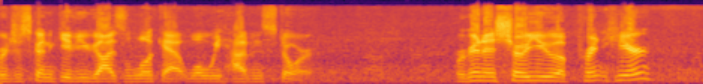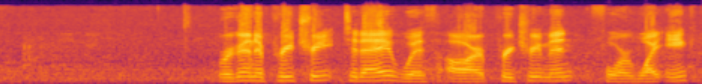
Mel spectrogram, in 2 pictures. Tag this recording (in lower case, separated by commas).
speech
